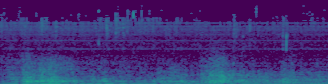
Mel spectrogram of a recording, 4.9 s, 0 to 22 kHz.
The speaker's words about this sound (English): What you're hearing there in the background is the thunder resonating over the reed valley of the Guadiaro River in the torrential rains of the morning of the 4th of April, 2013.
